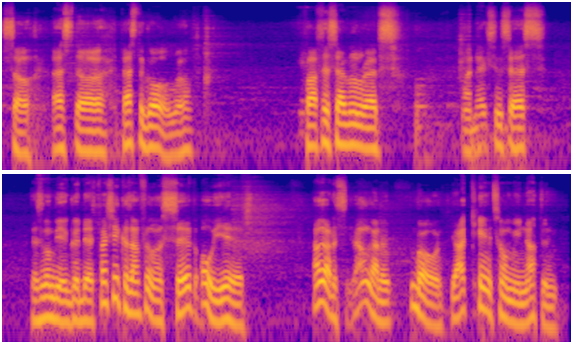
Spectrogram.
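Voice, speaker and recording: A man's voice: mid-range voice, expressive, moderate pace, mellow. A young man with a cold and a nasal voice, talking bluntly to the camera between sets in a gym. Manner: blunt, profane, pep-talking. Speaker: fitness vlogger. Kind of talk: casual gym vlog talk.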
